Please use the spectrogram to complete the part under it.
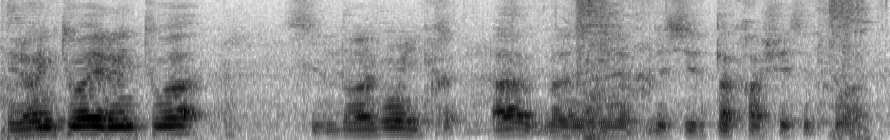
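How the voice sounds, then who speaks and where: A man's voice: mid-range voice, fast talker, darkish tone, echoey room, slight background noise. A man giving casual, coarse and slangy gaming commentary as he guides another player. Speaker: let's play co-host guiding the player.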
